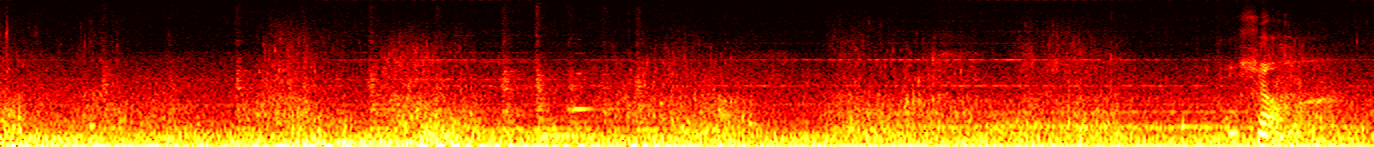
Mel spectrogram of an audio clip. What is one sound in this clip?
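A swimmer's strokes whoosh through the water.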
